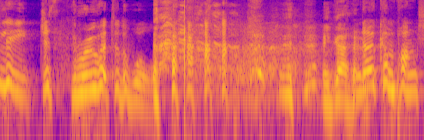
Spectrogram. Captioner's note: laughter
